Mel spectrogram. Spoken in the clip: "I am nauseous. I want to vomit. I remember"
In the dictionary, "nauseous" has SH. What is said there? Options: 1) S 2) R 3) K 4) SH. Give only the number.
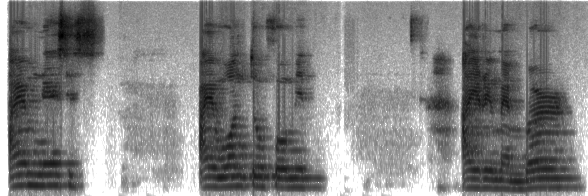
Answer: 1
